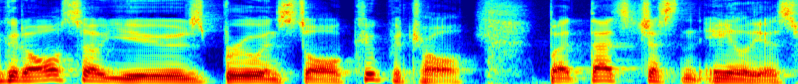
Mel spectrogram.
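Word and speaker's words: kubectl: kubernetes by the way i pronounce it as coop control though i've heard other folks say kube cuddle or even cube ctl anyway docker ships with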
